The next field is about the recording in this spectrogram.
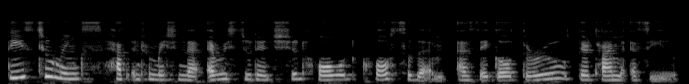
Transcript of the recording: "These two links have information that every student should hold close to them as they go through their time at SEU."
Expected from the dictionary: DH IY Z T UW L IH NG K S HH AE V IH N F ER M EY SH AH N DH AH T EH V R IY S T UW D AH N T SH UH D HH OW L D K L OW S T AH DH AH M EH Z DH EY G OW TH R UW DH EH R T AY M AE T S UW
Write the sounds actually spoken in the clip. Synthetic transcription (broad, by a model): DH IY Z T UW L IH NG K S HH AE V IH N F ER M EY SH N DH AH T EH V R IY S T UW D N T SH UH D HH OW L D K L OW S T AH DH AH M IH Z DH EY G OW TH R UW DH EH R T AY M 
